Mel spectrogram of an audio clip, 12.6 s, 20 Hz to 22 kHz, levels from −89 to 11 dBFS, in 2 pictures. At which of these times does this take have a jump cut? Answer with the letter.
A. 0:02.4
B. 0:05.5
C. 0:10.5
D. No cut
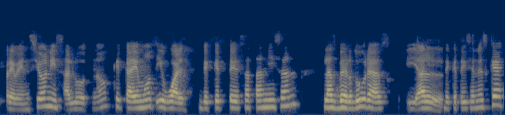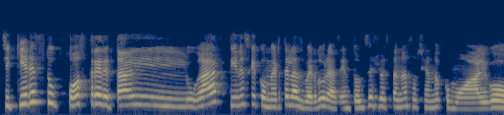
B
